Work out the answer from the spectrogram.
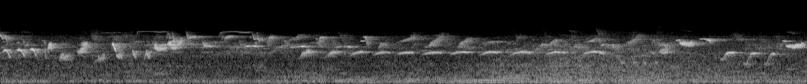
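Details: Male white-rumped shama singing in the Klewer style: a fast, continuous stream of varied whistled and warbled phrases, with bright rising and falling notes and short trills packed closely together, steady throughout with no other clear sounds.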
